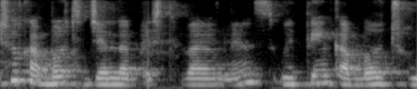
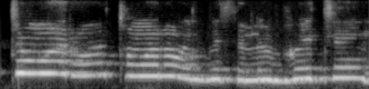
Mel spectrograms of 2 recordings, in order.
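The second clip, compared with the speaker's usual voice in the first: much higher and louder, bursting with joy; excited cheer; 12 semitones higher, 10 dB louder than usual. Real, not acted. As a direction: shout the day out like good news. Laughing, cheering about tomorrow's celebration.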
